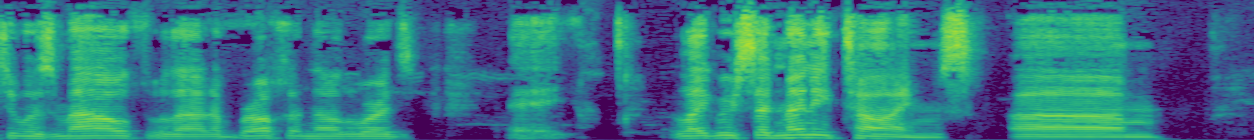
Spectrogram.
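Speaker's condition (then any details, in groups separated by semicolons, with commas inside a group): No condition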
